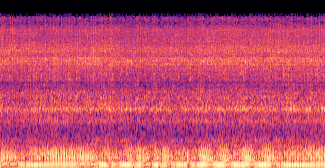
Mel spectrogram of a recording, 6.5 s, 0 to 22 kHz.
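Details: 2003 Yamaha R6 that started rattling after a trip to Europe: busy idle with uneven metallic clatter, three or four rattles a second; source unknown, unclear if normal or affecting performance.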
